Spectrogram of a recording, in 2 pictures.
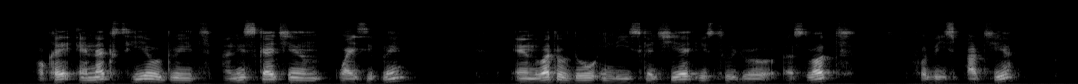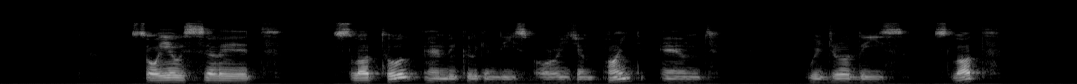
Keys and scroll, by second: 5.1 alt+Tab.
